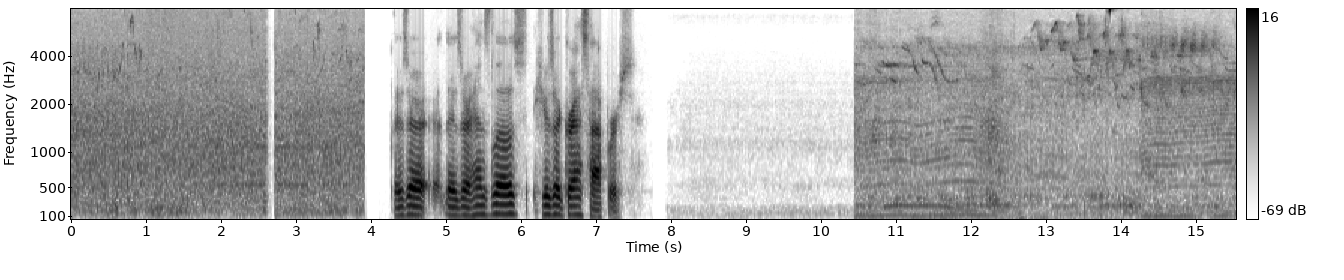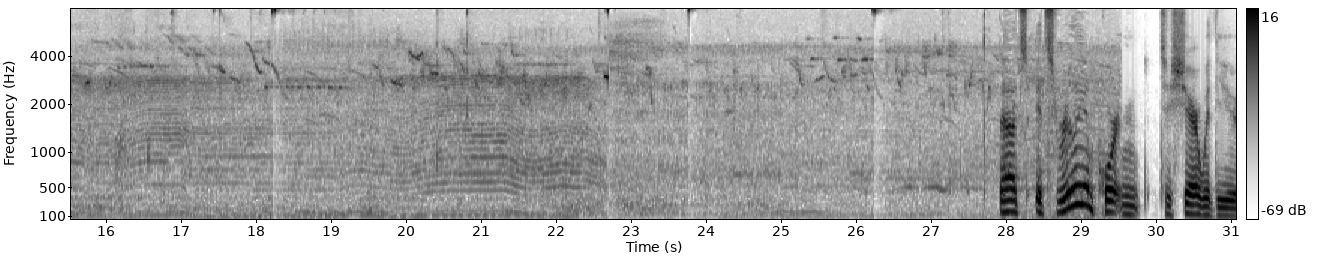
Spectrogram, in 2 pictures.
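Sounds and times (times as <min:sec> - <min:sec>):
birds singing: 0:00.0 - 0:03.9, 0:10.5 - 0:29.6
very high-pitched bird call notes: 0:10.5 - 0:29.2.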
